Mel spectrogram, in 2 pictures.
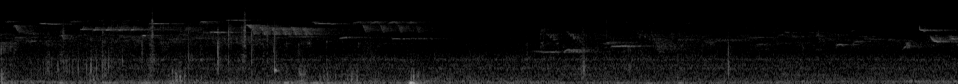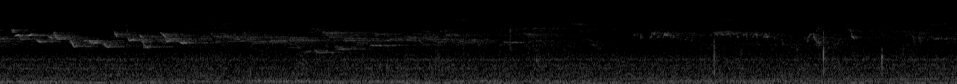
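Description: Songbirds singing in the trees, with high trilled phrases in the first four seconds and again about ten seconds in, over a steady low background noise. One sharp knock about four seconds in.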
